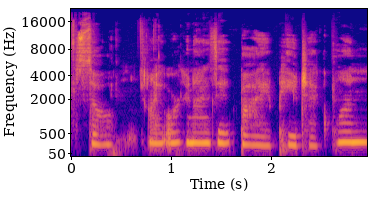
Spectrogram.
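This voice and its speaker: A soft-spoken woman with fairly even intonation. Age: 20s. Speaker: budgeting and cash stuffing YouTuber. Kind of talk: casual talk to camera, budget walkthrough. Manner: soft-spoken, ASMR style.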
